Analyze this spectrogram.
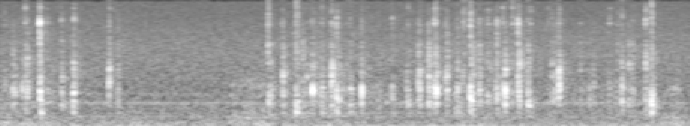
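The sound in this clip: Computer keyboard typing as a review is entered into a web application's product page: many quick, irregular key clicks, steady and moderately loud, with no voices.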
